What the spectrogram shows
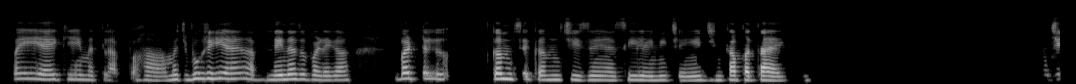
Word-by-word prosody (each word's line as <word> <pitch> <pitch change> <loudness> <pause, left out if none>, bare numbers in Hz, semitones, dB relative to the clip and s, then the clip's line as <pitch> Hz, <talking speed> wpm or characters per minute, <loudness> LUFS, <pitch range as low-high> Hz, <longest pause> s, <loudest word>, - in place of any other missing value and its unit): वही 260 0 -1
है 230 -1 +2
कि 230 0 -6
मतलब 205 -3 -8
हाँ, 195 -2 -4
मजबूरी 255 +5 +1
है 260 -1 +3
अब 205 -2 -6
लेना 225 +2 +5
तो 235 -1 -1
पड़ेगा। 205 -1 -1 0.5
बट 270 +1 +3 0.7
कम 255 0 +7
से - - -2
कम 215 -3 -1
चीज़ें 205 -1 -2
ऐसी 195 +2 -4
लेनी 195 0 -1
चाहिए, 190 -1 -3
जिनका 195 +1 +1
पता 200 0 +7
है 185 -2 +4
कि 190 +1 -21 2.4
जी। 240 +2 -3
210 Hz, 135 wpm, -25 LUFS, 195-240 Hz, 2.4 s, कम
